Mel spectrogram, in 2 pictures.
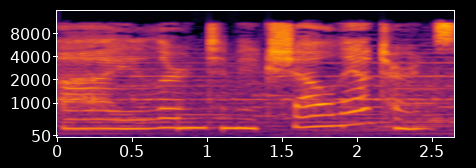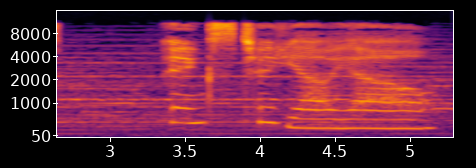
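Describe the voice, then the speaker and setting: A woman voicing a small, forgetful undead girl in an anime-style video game, childlike, halting and deadpan. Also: high voice, over music, exaggerated voice. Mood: quietly earnest.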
